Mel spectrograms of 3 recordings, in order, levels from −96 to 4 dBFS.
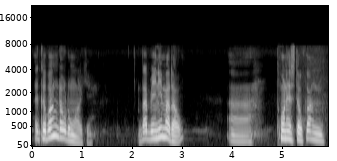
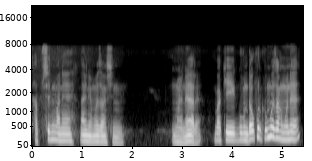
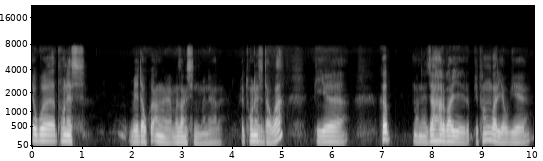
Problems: constant background noise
